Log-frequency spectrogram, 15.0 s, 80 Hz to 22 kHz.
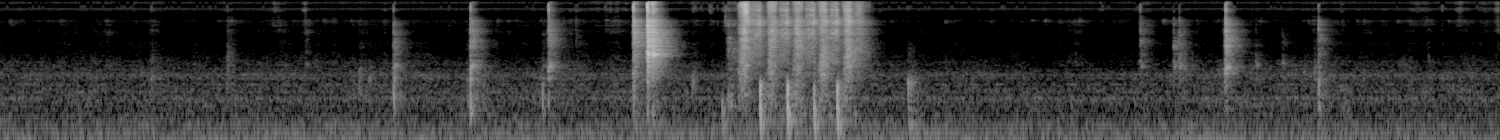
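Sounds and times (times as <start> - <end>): rubbing and scraping: 7.3 - 8.7
sharp hissing burst: 7.4 - 8.7.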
